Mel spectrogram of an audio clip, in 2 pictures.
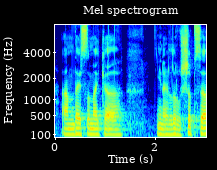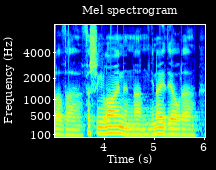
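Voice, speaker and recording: A man speaks with monotone, flat intonation and a dark, mellow tone. Audible room echo surrounds his voice. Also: fairly low pitch for a man, moderate pace. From New Zealand, Bay of Plenty (Kawerau, Tauranga). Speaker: artist. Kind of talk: interview. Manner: many fillers and hesitations.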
